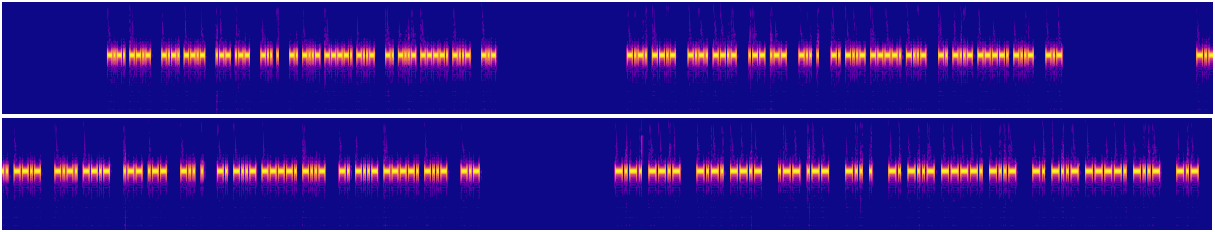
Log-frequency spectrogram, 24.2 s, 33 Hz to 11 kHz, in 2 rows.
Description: Morse code, heard as a keyed tone, about 64 wpm, 700 Hz. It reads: CQ CQ WW DE NX9X NX9X K CQ CQ WW DE NX9X NX9X K CQ CQ WW DE NX9X NX9X K CQ CQ WW DE NX9X NX9X K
